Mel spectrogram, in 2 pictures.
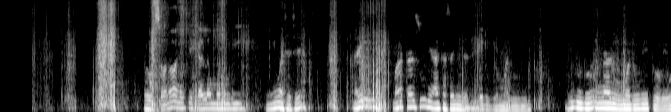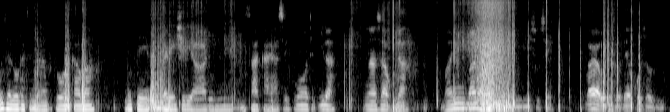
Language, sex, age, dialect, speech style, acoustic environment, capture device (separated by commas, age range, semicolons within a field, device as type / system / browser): Hausa, male, 25-34, Nigeria - Kano, relaxed, silence, mobile / Linux / Chrome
